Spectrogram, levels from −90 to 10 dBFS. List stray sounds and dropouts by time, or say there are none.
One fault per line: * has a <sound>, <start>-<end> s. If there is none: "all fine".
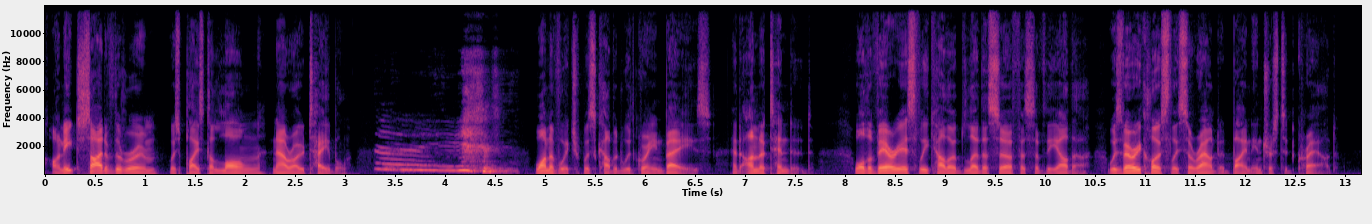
* has a laugh, 3.3-4.8 s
